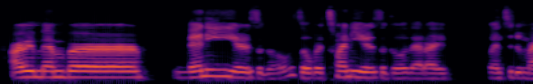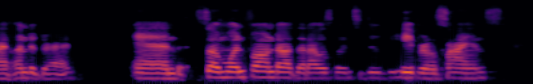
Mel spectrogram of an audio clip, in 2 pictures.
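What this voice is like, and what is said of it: Caribbean accent. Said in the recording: “you hear my accent. I am from the Caribbean.”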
